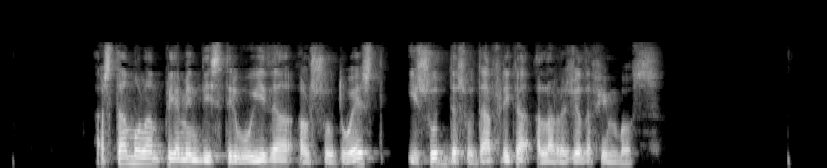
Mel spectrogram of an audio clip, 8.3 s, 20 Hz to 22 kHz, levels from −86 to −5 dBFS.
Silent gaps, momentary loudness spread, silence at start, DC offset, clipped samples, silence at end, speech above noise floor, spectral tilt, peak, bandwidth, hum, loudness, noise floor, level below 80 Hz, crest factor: 3.91-4.07 s; 9 LU; 0.95 s; under 0.1%; under 0.1%; 1.7 s; over 73 dB; -5.5 dB/octave; -2 dBFS; 7.8 kHz; none; -17 LUFS; under -90 dBFS; -66 dBFS; 16 dB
